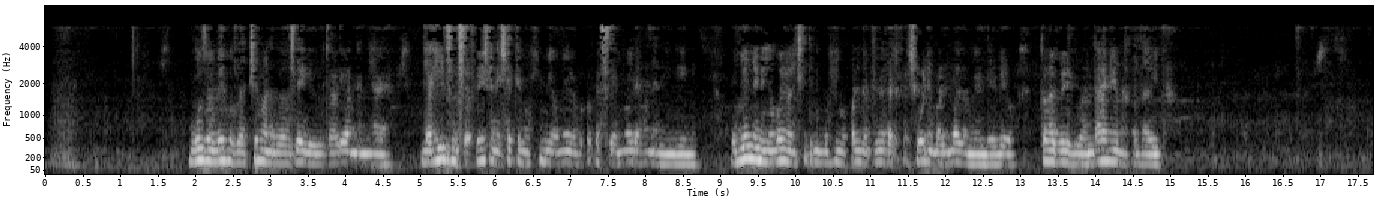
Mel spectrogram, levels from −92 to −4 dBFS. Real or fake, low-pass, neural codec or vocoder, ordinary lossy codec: fake; 7.2 kHz; codec, 32 kHz, 1.9 kbps, SNAC; MP3, 24 kbps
